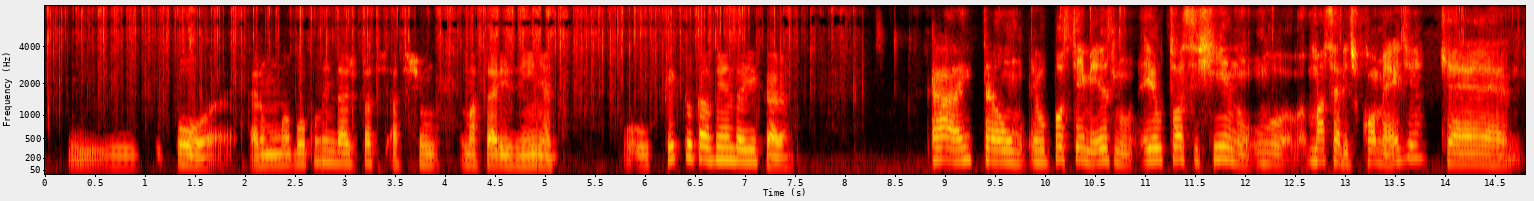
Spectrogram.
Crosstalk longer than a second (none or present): none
